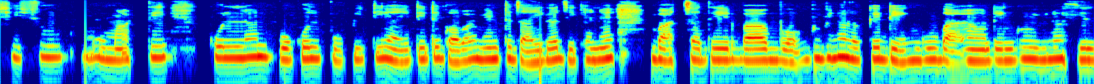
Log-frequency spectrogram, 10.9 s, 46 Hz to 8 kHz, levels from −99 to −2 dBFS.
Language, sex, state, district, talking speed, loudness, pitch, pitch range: Bengali, female, West Bengal, North 24 Parganas, 120 wpm, -21 LUFS, 215 Hz, 200-230 Hz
